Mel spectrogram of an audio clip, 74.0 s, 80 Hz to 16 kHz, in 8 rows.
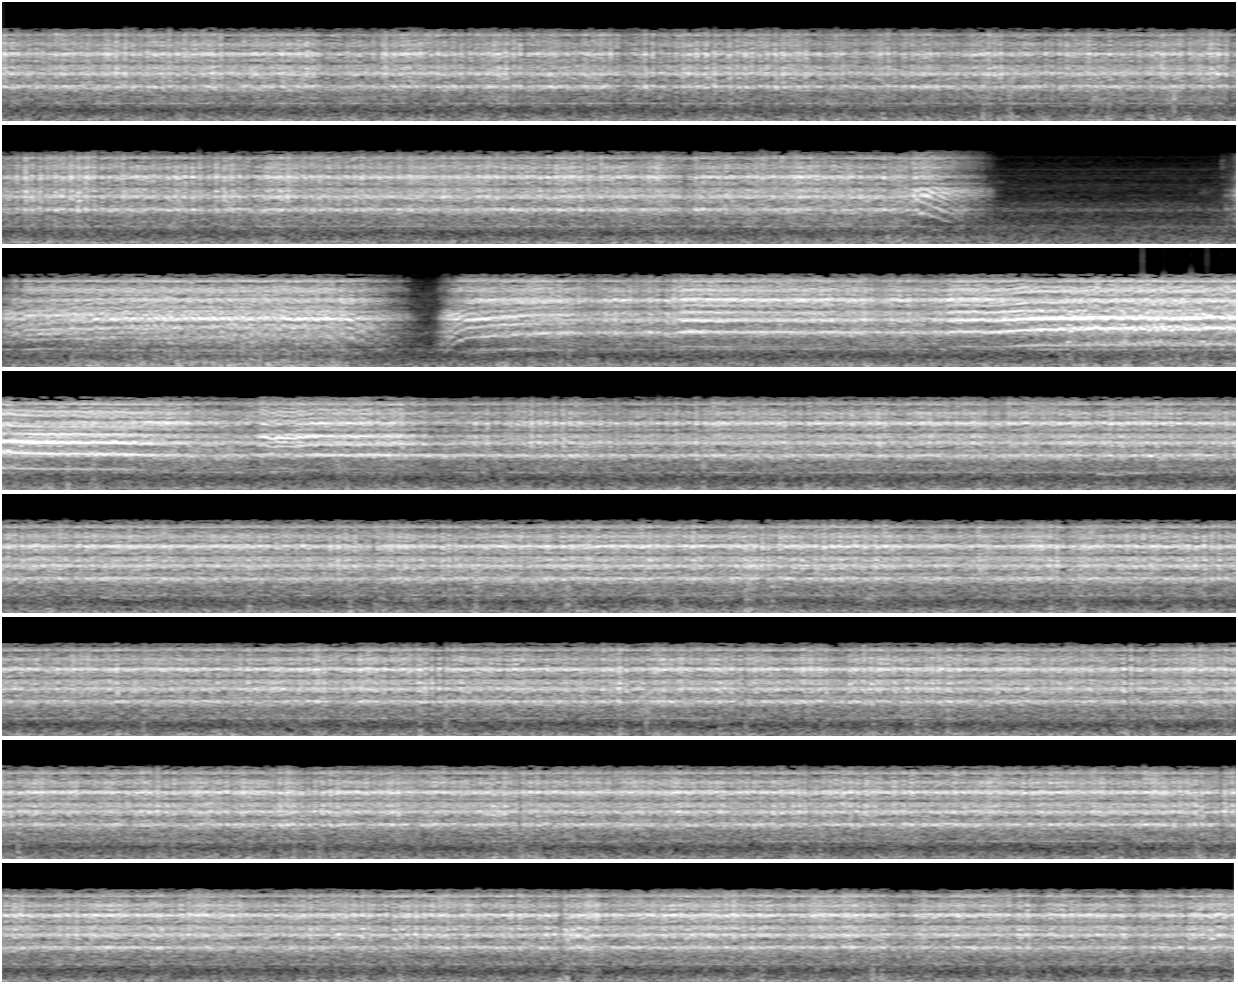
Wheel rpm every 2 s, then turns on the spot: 160, 160, 160, 160, 160, 160, 160, 160, 30, 80, 110, 130, 160, 160, 160, 160, 160, 160, 160, 160, 160, 160, 160, 160, 160, 160, 160, 160, 160, 160, 160, 160, 160, 160, 160, 160, 160.
none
